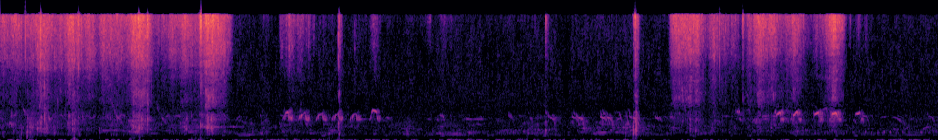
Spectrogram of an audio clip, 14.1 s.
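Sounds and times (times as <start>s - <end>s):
small bird chirping: 4.2s - 5.9s, 6.6s - 13.6s.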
